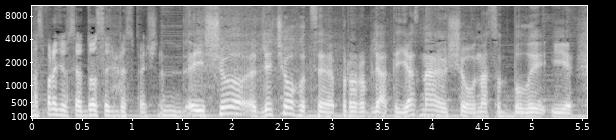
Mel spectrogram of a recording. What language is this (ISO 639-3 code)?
ukr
